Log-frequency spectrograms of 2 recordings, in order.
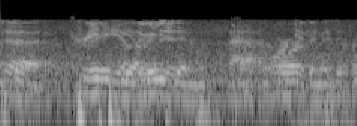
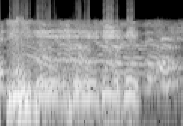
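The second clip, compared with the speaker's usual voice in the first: laughing loud no no no; laughing protest; 20 dB louder, slower than usual. Real, not acted. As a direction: cut them off through laughter. Laughing, rejecting the mock orc line.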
